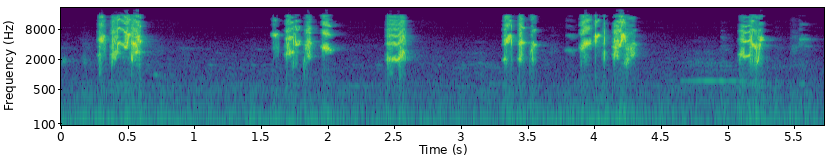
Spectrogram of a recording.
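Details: Scratchy, high-pitched chirping from a pet green Fischer's lovebird: six bursts of clipped, rasping notes, often doubled or tripled, spaced about a second apart.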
